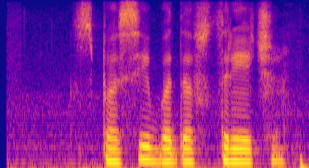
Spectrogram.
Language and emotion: Russian, angry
